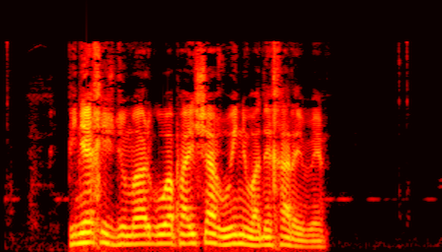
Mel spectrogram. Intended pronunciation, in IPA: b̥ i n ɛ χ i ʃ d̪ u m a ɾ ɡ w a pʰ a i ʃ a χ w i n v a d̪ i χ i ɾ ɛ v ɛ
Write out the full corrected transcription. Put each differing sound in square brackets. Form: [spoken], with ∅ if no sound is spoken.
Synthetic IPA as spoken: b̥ i n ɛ χ i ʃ d̪ u m a ɾ ɡ [u] a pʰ a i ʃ a [ʁ] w i n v a d̪ [ɛ] χ [a] ɾ ɛ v ɛ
